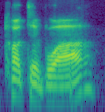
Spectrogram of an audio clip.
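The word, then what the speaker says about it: Côte d'Ivoire: And by the way, it's Cote d'Ivoire is how you pronounce that country.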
